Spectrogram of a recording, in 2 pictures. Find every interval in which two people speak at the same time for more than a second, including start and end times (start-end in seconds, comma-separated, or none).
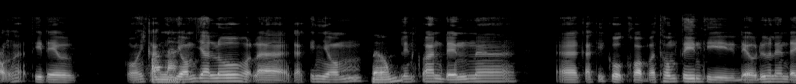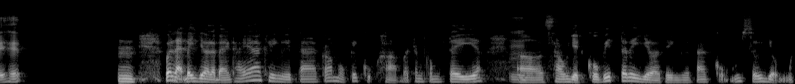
none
